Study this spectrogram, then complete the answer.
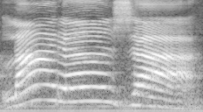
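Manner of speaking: "Laranja" stretched slowly; slow, drawn out. Shown as a demonstration. Teacher saying "Laranja" slowly before writing it. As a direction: say "Laranja" slowly for little ones. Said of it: "Então, vamos lá".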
